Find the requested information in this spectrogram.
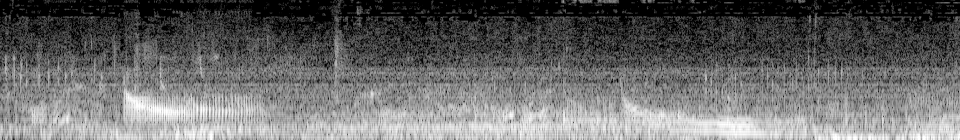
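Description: Low, drawn-out gurgling and groaning rumbles with gliding squeaky tones; ordinary stomach growling from moving gut contents.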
